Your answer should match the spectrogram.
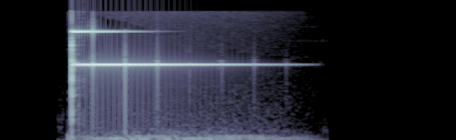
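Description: A bell ding: a bright ringing tone that starts suddenly with a quick rattle of about four strikes, then fades out over about a second.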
